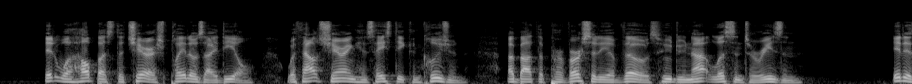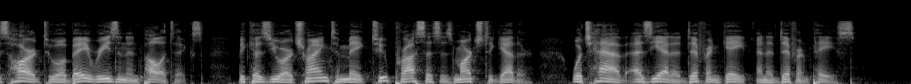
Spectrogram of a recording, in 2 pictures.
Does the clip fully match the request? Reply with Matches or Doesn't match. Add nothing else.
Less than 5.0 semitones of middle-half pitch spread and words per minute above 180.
Doesn't match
